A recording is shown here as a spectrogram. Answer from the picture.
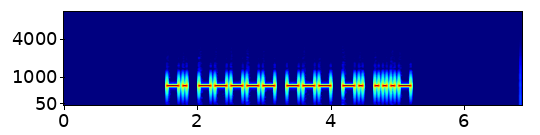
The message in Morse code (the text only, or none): N0ONV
